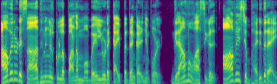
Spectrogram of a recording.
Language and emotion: Malayalam, happy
